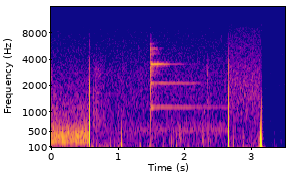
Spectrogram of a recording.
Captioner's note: bell Sound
